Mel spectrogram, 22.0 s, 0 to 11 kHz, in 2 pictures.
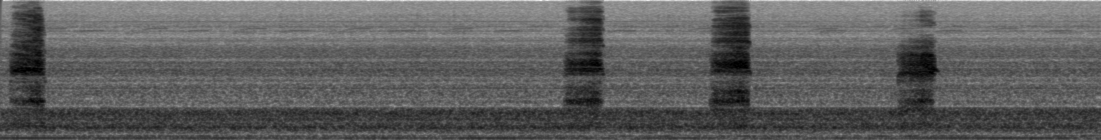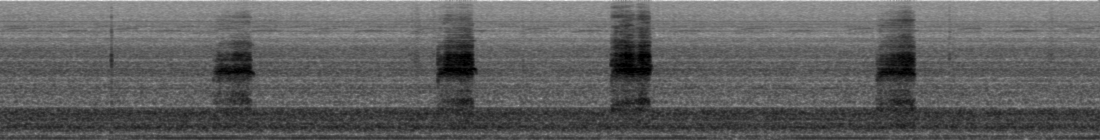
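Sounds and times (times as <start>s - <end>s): barn owl hissing calls: 0.0s - 0.6s, 5.6s - 6.1s, 7.1s - 7.6s, 8.9s - 9.5s, 13.1s - 13.6s, 15.3s - 15.8s, 17.1s - 17.6s, 19.7s - 20.2s
steady low hum: 0.0s - 22.0s.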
